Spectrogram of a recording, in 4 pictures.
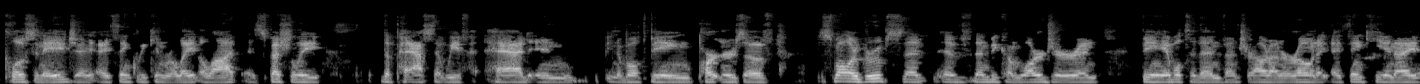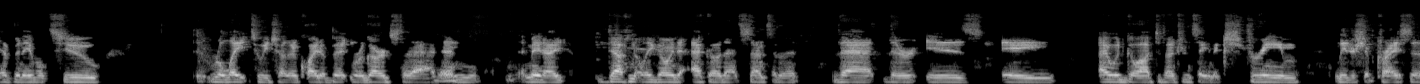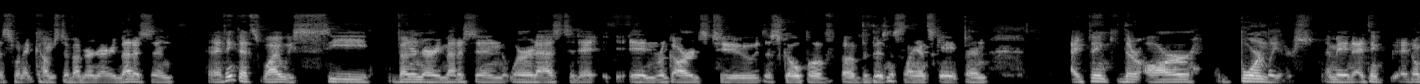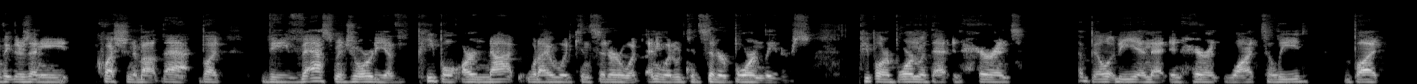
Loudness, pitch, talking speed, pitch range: -21 LUFS, 110 Hz, 180 wpm, 105-125 Hz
